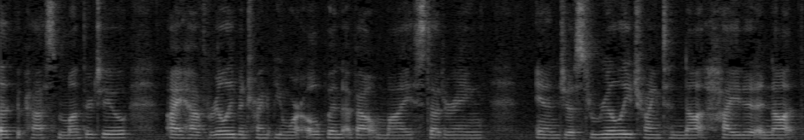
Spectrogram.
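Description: Casting: woman, 20s, vlogger with a heavy stutter, low flat delivery, bedroom camera mic. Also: slight background noise. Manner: stutters with repeated syllables and blocks. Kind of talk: casual talk to camera. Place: small bedroom indoors. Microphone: camera mic at desk distance.

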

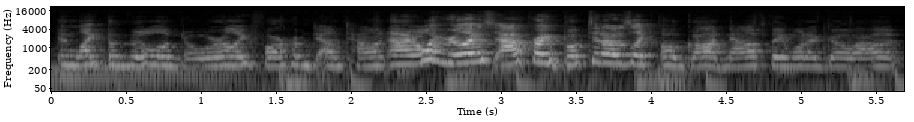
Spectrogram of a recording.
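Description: Streamer woman, high bright voice, chatty with quiet trailing asides, roomy bedroom, faint music. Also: fast. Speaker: streamer host. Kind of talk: casual chat on a live stream. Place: bedroom streaming room full of plush toys.

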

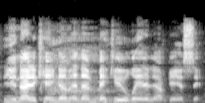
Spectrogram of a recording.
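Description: A woman improvising a comedic cartoon fan dub, giggly and halting, swearing freely as she goes. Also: medium pitch, fairly even intonation, sharp tone. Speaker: amateur fan dubber.

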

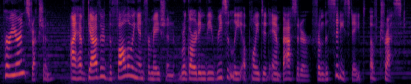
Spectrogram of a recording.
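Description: A woman playing a cool, haughty royal spy reading a formal, measured, disdainful report in an audio drama. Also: medium pitch, lively intonation, close to an everyday voice. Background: music under the voice.

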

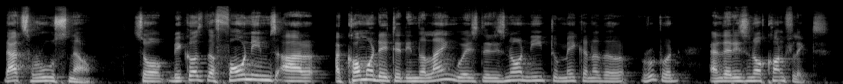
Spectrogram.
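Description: A man's voice: fairly high pitch, moderate pace. A man in his thirties whose first language is Kutchi, teaching a class from a small room and explaining things with many restarts. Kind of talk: online class lecture answering questions. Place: small indoor living room.

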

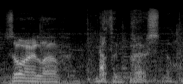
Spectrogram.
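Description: A man voicing a sleazy, greedy mercenary in a video game, gravelly and sarcastic. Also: mid-range voice, fairly quick, over loud music. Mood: leering sarcasm. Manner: leering, sarcastic. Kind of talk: video game fight banter.

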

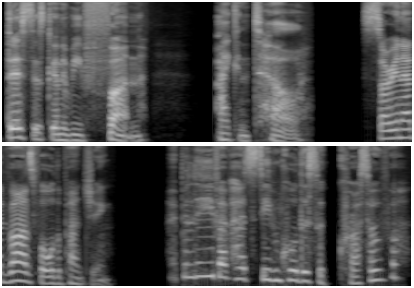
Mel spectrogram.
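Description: A woman playing a stoic, confident, commanding gem warrior in a video game, with a measured, deadpan delivery. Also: fairly low pitch, dry recording, studio quality, heavily acted. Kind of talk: video game character battle lines.

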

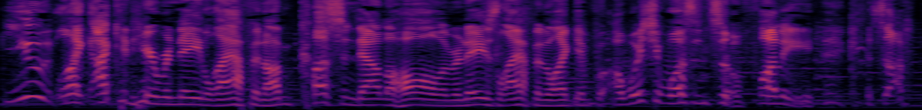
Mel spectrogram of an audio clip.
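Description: A middle-aged male radio host with a lively voice that rises and falls a lot. He chats in a casual, self-mocking way, with faint music playing underneath. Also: high-pitched, fairly quick. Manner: chatty, self-mocking, animated delivery. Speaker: radio morning show host.

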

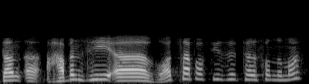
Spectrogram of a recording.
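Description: A man with a foreign accent, not a native German speaker, giving a halting sales pitch as a call-centre investment salesman. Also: lively intonation, no room sound. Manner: halting, searching for words. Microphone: telephone. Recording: tinny narrow-band phone line.

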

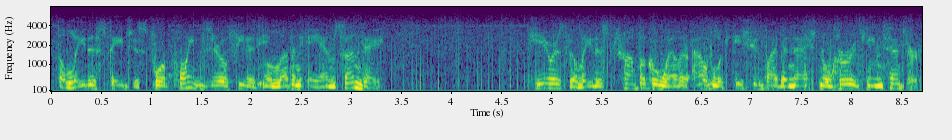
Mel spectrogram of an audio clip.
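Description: A man's voice: medium pitch, vocal fry, highs cut off. A synthetic American man's voice reading a scripted weather bulletin over radio, formal and clipped in short phrases. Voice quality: synthetic text-to-speech voice. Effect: radio broadcast. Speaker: automated weather radio announcer. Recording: static-laden weak-signal weather radio reception. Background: radio static.

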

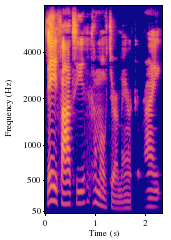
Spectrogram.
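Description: Female gaming host, very low voice, playful teasing chat, muffled mic. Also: big pitch swings, quick pace, pushed and bright. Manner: playful, teasing, gasping and exclaiming. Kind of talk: casual gameplay chat with a friend.

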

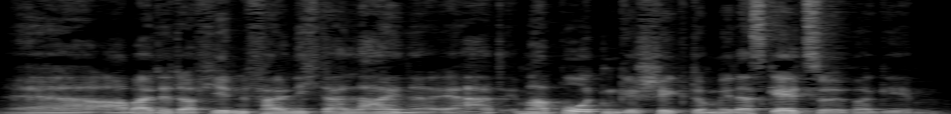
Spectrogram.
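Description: A man's voice: medium pitch, fairly quick, lightly acted. A man playing a weary, evasive, easily intimidated doctor in an audio drama.

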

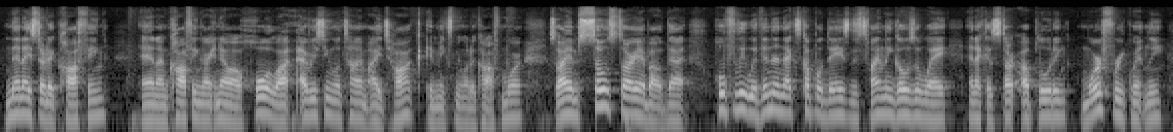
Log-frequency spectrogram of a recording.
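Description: A young man with a hoarse, cracking voice from illness, chatting casually as he opens loot boxes and pleads for better luck. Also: medium pitch, fast, mellow. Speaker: gaming channel host. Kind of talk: casual game commentary.

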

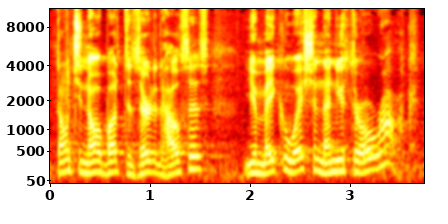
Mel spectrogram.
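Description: A man's voice: brisk, close to an everyday voice. A young man playing an earnest, restless small-town dreamer in a radio play, talkative and stammering. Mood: eager, playful. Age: young adult. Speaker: student actor. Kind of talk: live radio play in 1940s manner. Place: large school auditorium stage. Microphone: stage stand microphone. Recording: echoey auditorium, faint hiss, rumble.

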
